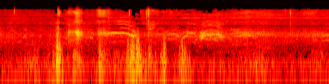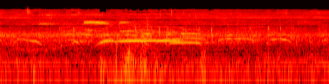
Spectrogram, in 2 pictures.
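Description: Distant voices of players and spectators shouting and calling across an open sports field, with a few sharp knocks in the first three seconds.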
